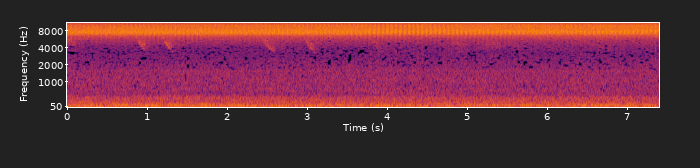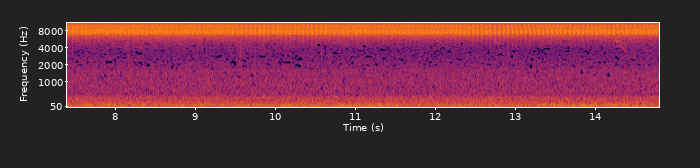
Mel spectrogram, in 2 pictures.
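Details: At night, crickets keep up an even, high, ringing trill. A few quick downward chirps appear early on, and a dull low-frequency hum lies beneath the chorus.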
